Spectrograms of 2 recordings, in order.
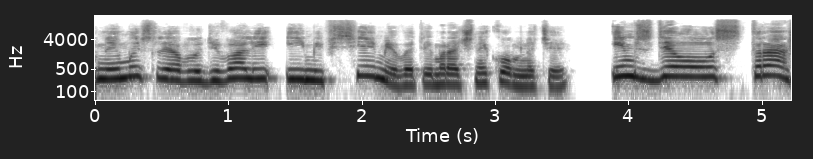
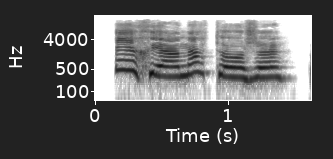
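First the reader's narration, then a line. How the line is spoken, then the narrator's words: Exclaiming. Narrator (Russian): воскликнула Каролина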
